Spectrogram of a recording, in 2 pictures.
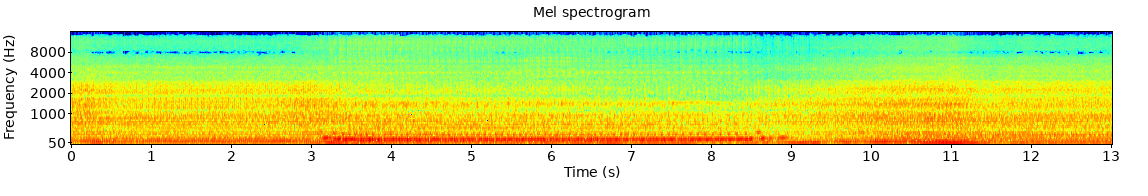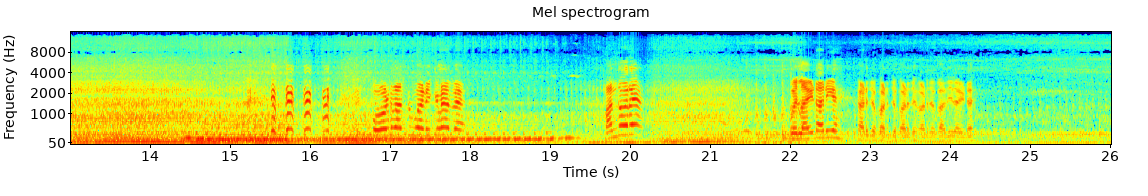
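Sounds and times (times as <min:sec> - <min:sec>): tractor engine revving: 0:00.0 - 0:26.0
air compressor running: 0:03.0 - 0:09.2, 0:14.4 - 0:19.4, 0:24.2 - 0:26.0.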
